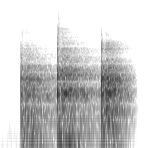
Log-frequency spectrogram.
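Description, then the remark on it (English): Three heavy knocks on a massive, imposing, rotting old oak door of a run-down town building, spaced unevenly, each one ringing out with a long, boomy echo before the next rap. No voices. “And you knock and it echoes with three raps.”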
